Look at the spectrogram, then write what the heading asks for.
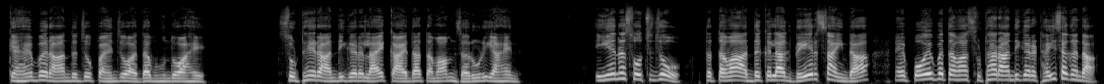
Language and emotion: Sindhi, angry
